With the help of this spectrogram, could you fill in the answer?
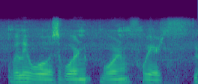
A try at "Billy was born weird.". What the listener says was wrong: Yeah, close your mouth just a little bit more on that vowel. Billy was born weird.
